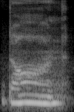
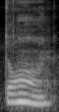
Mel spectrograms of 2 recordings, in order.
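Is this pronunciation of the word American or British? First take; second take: American; British. First: The word is said with an American-style vowel. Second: The word is said with a British-style vowel. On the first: "American dawn" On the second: "Maybe it's British dawn"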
